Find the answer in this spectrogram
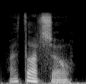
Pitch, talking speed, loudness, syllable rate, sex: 125 Hz, 210 wpm, -17 LUFS, 5.5 syllables/s, male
